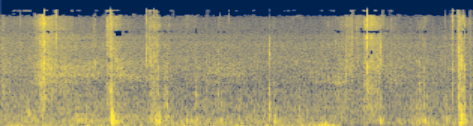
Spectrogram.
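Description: Scattered small knocks and scrapes of a hand working a small geocache container out of a crack in a weathered wooden beam, the sharpest knock about one and a half seconds in.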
